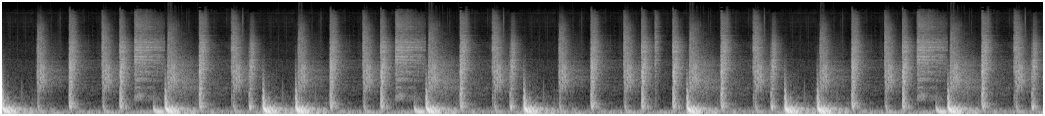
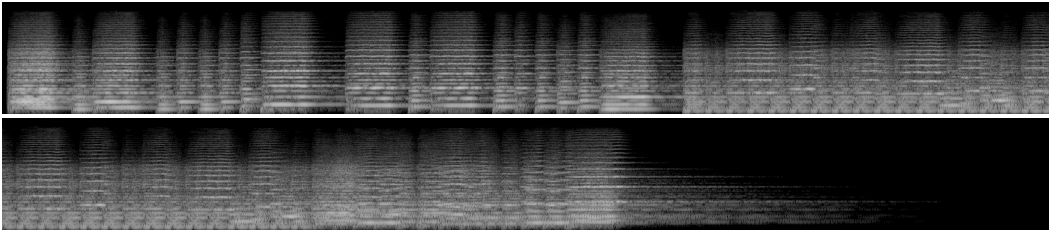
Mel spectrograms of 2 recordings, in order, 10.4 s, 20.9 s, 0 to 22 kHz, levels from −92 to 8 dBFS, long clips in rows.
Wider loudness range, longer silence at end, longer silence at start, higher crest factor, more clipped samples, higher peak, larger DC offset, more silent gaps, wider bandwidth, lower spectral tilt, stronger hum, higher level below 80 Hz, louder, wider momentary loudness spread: about the same, 2 LU vs 4 LU; second, 0 s vs 3.6 s; about the same, 0 s vs 0.05 s; second, 14 dB vs 20 dB; first, 1% vs under 0.1%; first, 0 dBFS vs -6 dBFS; neither; neither; about the same, 16.5 kHz vs 16 kHz; about the same, -5 dB/octave vs -5 dB/octave; neither; first, -18 dBFS vs -48 dBFS; first, -15 LUFS vs -25 LUFS; about the same, 9 LU vs 10 LU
